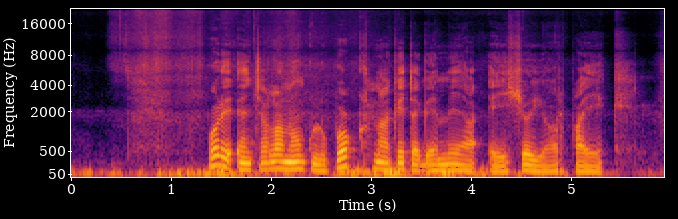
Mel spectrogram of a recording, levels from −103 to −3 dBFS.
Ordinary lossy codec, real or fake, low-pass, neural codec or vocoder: none; real; none; none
